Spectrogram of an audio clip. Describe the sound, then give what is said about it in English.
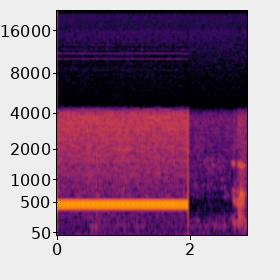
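A telephone dial tone sounds while a call is being dialed: one steady, unbroken tone held at a single pitch for about two seconds, then cut off abruptly, followed by a short faint noise. “We're dialing our guest, Brian.”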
